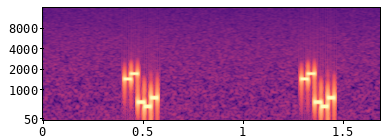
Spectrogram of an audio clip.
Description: Five-tone selective call (EIA), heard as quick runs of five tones, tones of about 30 ms. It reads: 68001 68001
